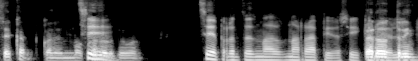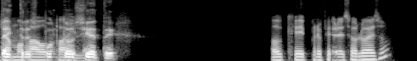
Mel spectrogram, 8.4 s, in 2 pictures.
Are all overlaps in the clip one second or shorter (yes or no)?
no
